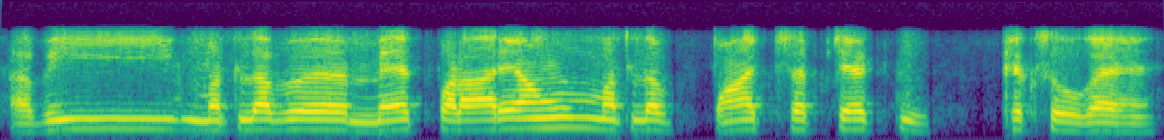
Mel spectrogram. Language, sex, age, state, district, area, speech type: Hindi, male, 45-60, Madhya Pradesh, Hoshangabad, urban, conversation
